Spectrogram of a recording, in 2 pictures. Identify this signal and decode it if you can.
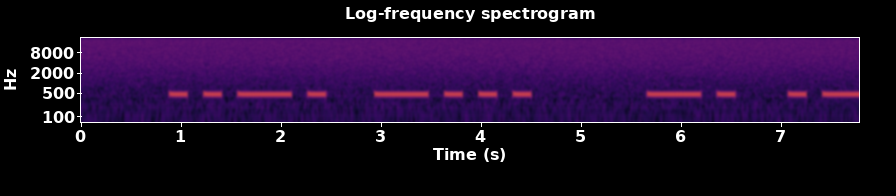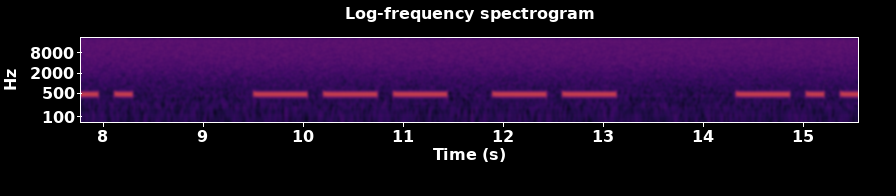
Morse code, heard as a keyed tone, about 7 wpm, 470 Hz. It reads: FB NR OM …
